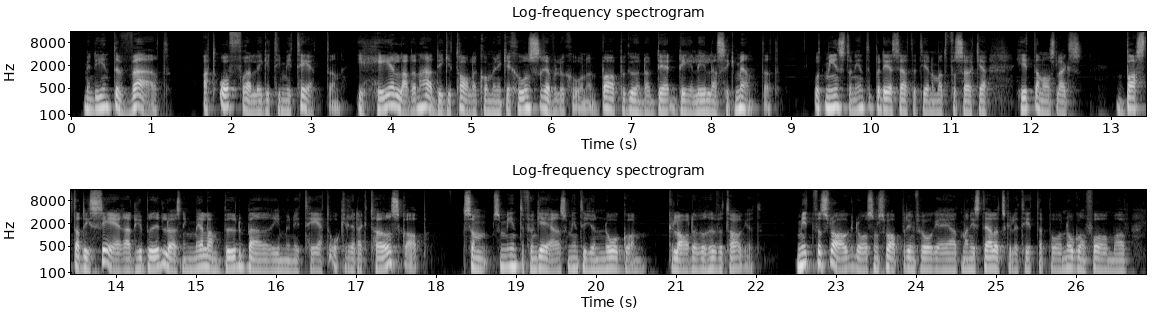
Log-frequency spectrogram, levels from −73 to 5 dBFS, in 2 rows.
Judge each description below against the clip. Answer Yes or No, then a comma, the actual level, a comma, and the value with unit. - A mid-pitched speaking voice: No, low, 125 Hz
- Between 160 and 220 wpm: No, average, 150 wpm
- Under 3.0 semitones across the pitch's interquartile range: No, average, 3.5 semitones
